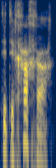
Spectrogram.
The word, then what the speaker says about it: Titicaca: So, have y'all swam in Titicaca? I did actually float on Lake Titicaca. Actually, the way they properly pronounce that is Lake Titicaca.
